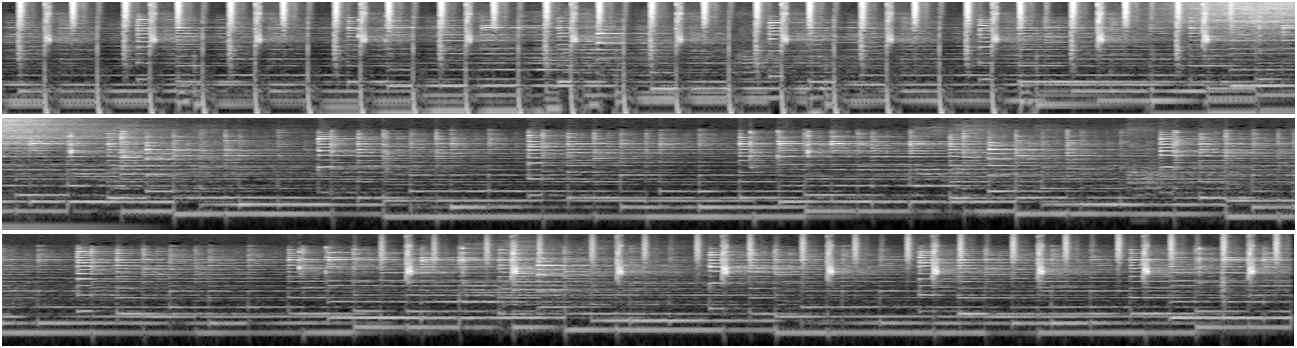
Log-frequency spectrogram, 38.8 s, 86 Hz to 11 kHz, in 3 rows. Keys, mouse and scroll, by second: 0.2 KP_7, 0.9-2.1 shift+middle drag, 2.5 s, 2.7 x, 3.6 click, 5.0 ctrl+r, 7.2 click, 7.8 ctrl+r, 8.5 click, 9.5 1, 10.0 click, 10.7 g, 12.5 click, 13.4 click, 14.0 shift+click, 15.3 click, 15.9 click, 16.9 click, 17.8 shift+click, 19.0 click, 19.5 click, 20.3 shift+click, 21.9 click, 24.0 click, 25.6 ctrl+2, 26.0 Tab, 26.7 ctrl+r, 30.4 click, 34.5 click, 35.7 middle click.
